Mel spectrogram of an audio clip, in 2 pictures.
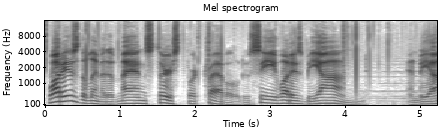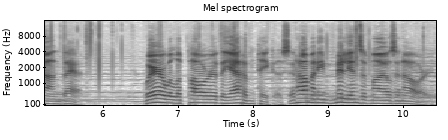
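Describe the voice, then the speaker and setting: An American man narrating a 1950s radio documentary in a theatrical, oratorical manner with dramatic pauses. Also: medium pitch, sing-song. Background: music.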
